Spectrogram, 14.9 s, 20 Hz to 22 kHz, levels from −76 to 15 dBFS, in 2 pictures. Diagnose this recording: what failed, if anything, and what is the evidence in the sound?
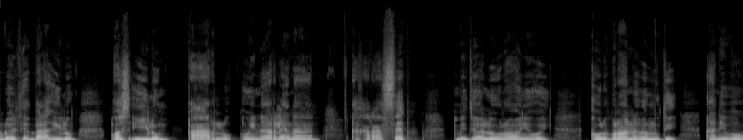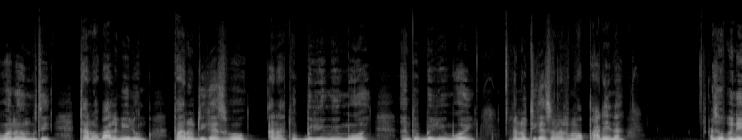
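Nothing failed: no stage in the chain, from capture to playback, leaves anything audible in this speech recording to diagnose.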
